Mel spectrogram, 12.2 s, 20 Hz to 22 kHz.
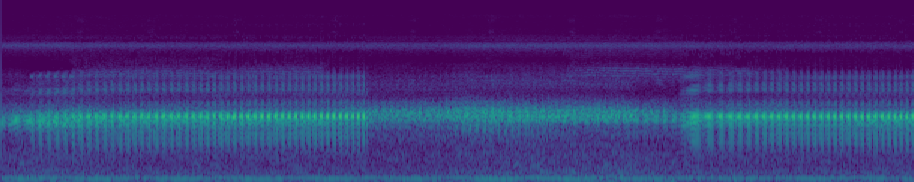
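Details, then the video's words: Gulf Coast toads heard at night after recent rain, 24 June 2024: a loud, rich buzzing trill stops abruptly near five seconds, a softer one continues, then a strong trill resumes around nine seconds. "Gulf Coast toads. 🐸 🐸 love hearing them at night 🌙"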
